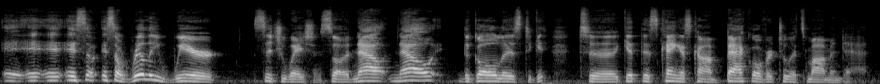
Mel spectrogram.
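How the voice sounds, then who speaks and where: A man's voice: mid-range voice, animated, moderate pace, a bit bright. A man co-hosting a podcast, casually recapping a cartoon episode and often repeating phrases as he explains. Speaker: podcast co-host.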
